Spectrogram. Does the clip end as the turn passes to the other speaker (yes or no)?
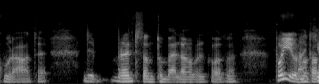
yes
